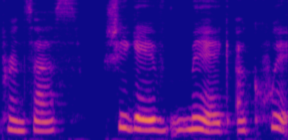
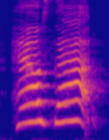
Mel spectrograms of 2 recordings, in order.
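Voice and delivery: loud, much higher shout; 10 semitones higher, 11 dB louder than usual. A narrator's reading. Meg shouting because she misheard the princess. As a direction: yell the question, not having heard. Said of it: "shouted Meg".

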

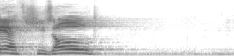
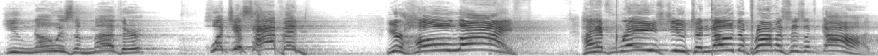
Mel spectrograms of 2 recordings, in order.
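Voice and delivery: loud, high, furious scolding; furious mother; 7 semitones higher, 8 dB louder than usual. Acted. Eve yelling at her son for killing his brother, furious. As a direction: rage at the son who betrayed the promise.

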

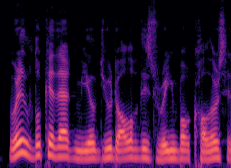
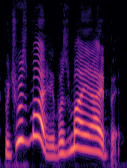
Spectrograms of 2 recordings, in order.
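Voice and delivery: indignant; 11 semitones higher, 3 dB louder than usual. Real, not acted. Indignant about his own iPad.

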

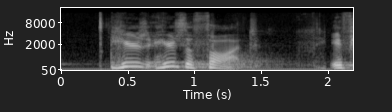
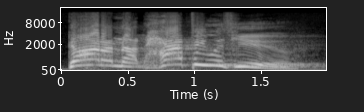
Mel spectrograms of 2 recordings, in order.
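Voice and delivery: mock angry prayer; 6 semitones higher, 4 dB louder than usual. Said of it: "If you're feeling angry at God".

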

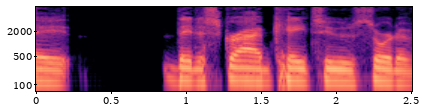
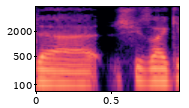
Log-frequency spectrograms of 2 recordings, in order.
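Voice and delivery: usual speaking voice

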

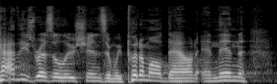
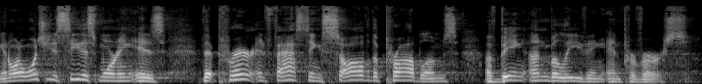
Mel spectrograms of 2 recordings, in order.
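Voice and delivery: usual speaking voice

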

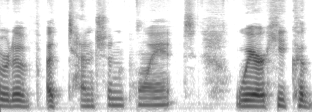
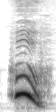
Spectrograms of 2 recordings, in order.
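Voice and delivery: whew; 19 dB louder than usual. Real, not acted. Reaction after a steamy reading.

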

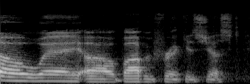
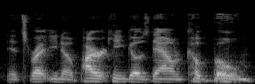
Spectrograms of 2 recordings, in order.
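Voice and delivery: usual speaking voice

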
